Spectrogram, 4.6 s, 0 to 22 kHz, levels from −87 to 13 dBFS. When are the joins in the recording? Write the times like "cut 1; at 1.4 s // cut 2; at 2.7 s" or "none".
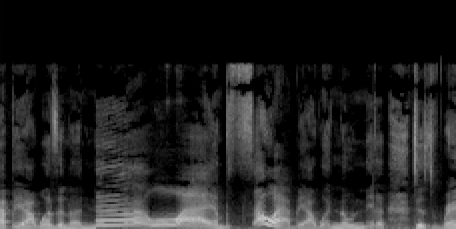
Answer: cut 1; at 1.0 s // cut 2; at 3.7 s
